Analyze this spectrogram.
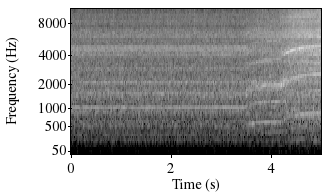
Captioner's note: mixer whirring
